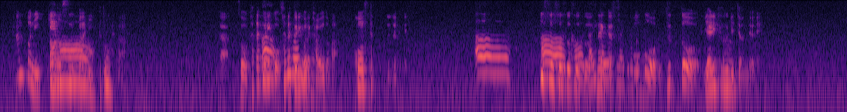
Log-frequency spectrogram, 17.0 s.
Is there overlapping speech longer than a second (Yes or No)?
Yes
